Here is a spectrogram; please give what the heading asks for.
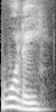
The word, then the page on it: wally: British English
